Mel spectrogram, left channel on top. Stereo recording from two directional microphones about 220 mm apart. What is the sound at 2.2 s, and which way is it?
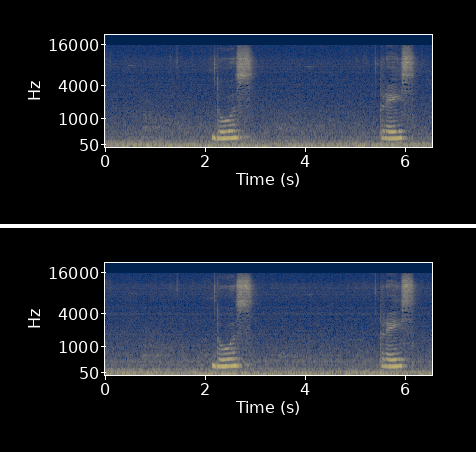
Speech, 10° right (ahead or behind).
